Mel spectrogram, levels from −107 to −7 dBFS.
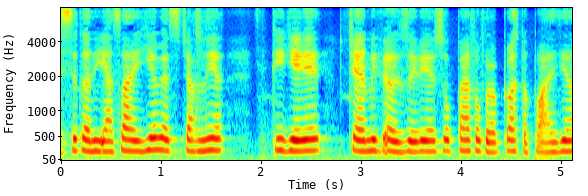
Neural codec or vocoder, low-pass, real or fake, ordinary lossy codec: codec, 16 kHz, 0.5 kbps, FunCodec, trained on Chinese and English, 25 frames a second; none; fake; none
